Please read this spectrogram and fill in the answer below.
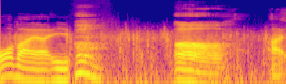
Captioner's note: gasps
